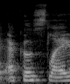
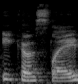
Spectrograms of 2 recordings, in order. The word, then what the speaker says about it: EcoSlay: again orange marmalade is by echo slay or eco slay depending on how you say it so this orange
